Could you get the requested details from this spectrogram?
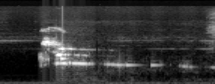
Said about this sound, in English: Oh, that's a kitty cat.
